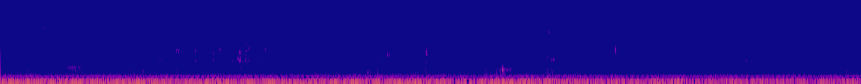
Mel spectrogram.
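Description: A person chewing a mouthful of spaghetti and meatballs: soft, scattered wet mouth clicks and smacks over a steady low hum.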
